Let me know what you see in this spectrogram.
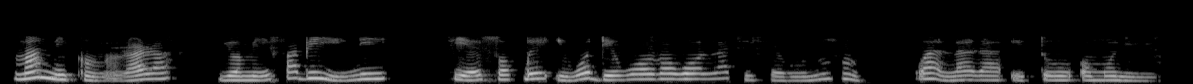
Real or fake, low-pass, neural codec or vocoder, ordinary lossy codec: real; 3.6 kHz; none; none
